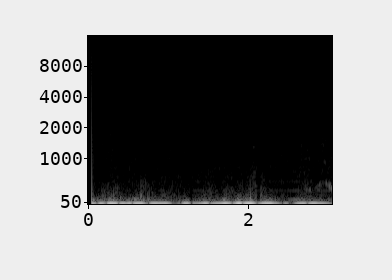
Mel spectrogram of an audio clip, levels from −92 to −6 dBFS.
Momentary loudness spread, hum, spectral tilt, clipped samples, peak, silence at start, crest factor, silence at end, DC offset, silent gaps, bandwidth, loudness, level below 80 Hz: 4 LU; none; -7 dB/octave; under 0.1%; -30 dBFS; 0.05 s; 10 dB; 0 s; under 0.1%; none; 10 kHz; -66 LUFS; -62 dBFS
